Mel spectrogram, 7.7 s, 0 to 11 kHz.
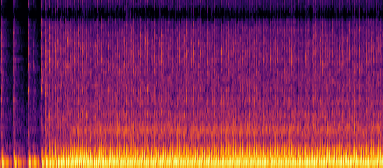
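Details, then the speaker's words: Harley-Davidson Sportster 883 after re-jetting the carb on the bike, with choke pulled (before, it would not fire without choke): a couple of cranking bursts, then the twin catches and settles into an even, steady idle. "Okay, well, it runs."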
